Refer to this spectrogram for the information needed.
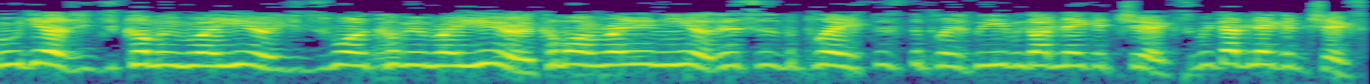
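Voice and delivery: high, loud doorman hustling people in; intense doorman voice. Retold or imitated. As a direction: call them in like a club doorman, pitched high and loud. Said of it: "That felt like the doorman... it was intense".

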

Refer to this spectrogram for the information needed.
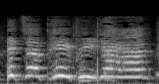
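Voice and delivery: put-on high, loud kid protest; child's voice. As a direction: insist like an indignant kid. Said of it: "and he goes".

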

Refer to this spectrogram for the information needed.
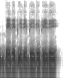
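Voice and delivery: lightly voiced beeping robot. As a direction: chirp it like a little TV robot. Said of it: "so he had to speak like a robot".

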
